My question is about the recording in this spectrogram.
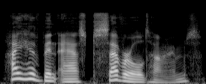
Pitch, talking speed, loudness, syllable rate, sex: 150 Hz, 175 wpm, -18 LUFS, 5.4 syllables/s, male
